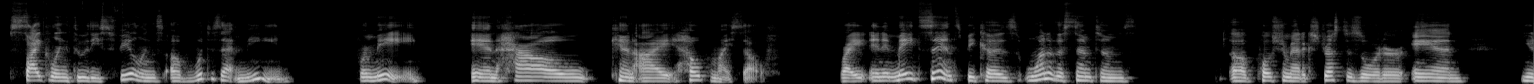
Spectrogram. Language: English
